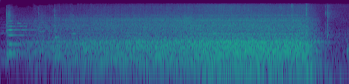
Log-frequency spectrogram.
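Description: The last notes of background music fade into a rushing swell of noise that builds steadily and cuts off suddenly near the end, like an editing riser or whoosh.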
